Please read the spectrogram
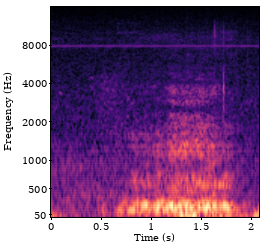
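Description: A horse neighing: one low call, starting about half a second in and lasting about a second and a half.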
